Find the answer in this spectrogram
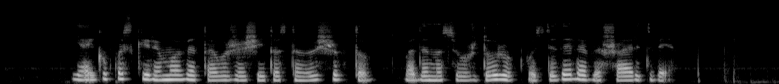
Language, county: Lithuanian, Kaunas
